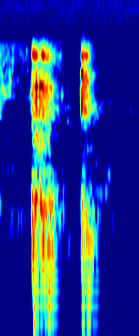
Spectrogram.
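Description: Two short, rough, voiced bursts from an adult male, a forceful throat clear followed by a second smaller one, consistent with congestion from a cold.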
